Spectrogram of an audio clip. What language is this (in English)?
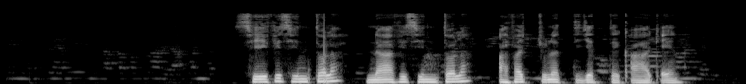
Oromo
